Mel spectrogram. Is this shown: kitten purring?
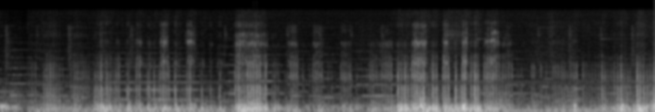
yes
